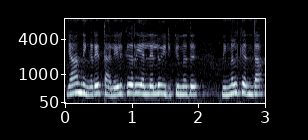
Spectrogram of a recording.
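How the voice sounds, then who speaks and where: A woman's voice: a little high, fairly even intonation, dark tone, a little hiss or hum, natural voice. A woman voicing a spirited young wife who answers back sharply and speaks thoughtfully about love. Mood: sassy. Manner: sassy, quick retorts, thoughtful.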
